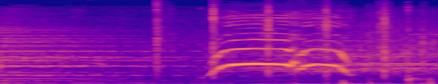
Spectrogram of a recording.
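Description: Outro jingle: a held musical tone fading away, then, about a second in, a loud sting of two swooping tones, each rising and then falling, with a few sharp clicks.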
